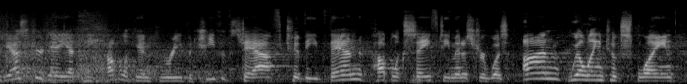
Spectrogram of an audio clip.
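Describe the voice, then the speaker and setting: A man's voice: high-pitched, animated, normal speed. A Canadian man putting a formal, accusatory prepared question as an opposition member of parliament. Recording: reverberant chamber, faint noise.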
